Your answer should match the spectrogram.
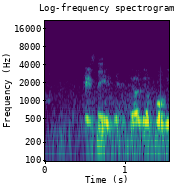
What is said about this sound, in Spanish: porque se oye bastante ruido del coche. Sí, es que, bueno, voy con hermanos libres, pero claro, no sé si la cobertura es muy buena, conduciendo.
